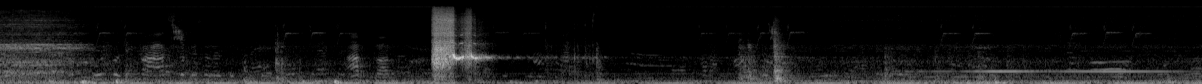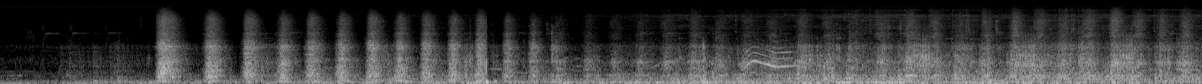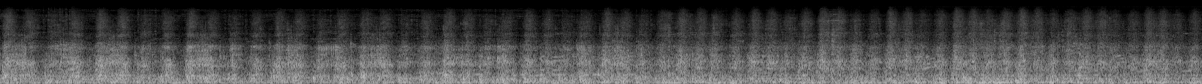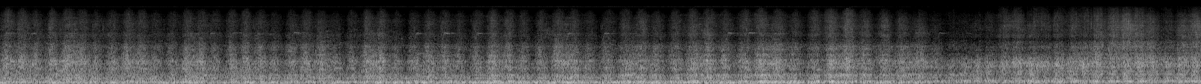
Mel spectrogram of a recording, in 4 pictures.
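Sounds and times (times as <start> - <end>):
steam locomotive exhaust chuffs: 0.0 - 6.2, 7.0 - 48.0.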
